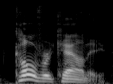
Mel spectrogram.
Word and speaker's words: Calvert: Louis was comptroller of Maryland and an unapologetic, unrepentant booster of Calvert County. He pronounced it Culvert County, where he was born and raised and developed his political muscle.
